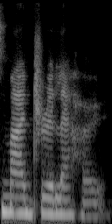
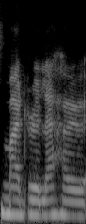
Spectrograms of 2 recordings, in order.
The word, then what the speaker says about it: Madrilejo: name um but yeah the last name is madrilejo and it's actually spanish okay but we can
